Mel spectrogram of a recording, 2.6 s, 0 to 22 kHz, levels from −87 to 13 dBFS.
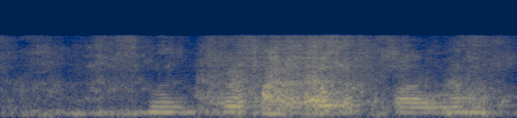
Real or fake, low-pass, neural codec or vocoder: fake; 7.2 kHz; codec, 24 kHz, 3 kbps, HILCodec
